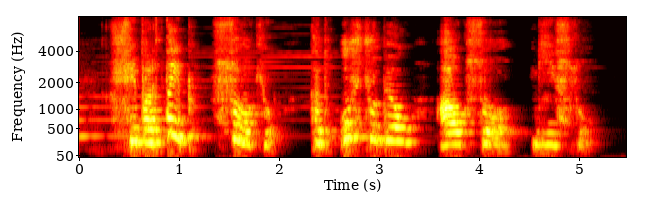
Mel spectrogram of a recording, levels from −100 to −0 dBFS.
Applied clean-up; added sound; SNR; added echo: classical method WPE with log-MMSE.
